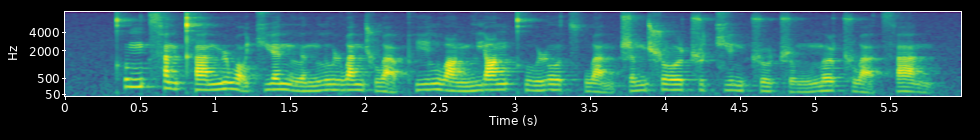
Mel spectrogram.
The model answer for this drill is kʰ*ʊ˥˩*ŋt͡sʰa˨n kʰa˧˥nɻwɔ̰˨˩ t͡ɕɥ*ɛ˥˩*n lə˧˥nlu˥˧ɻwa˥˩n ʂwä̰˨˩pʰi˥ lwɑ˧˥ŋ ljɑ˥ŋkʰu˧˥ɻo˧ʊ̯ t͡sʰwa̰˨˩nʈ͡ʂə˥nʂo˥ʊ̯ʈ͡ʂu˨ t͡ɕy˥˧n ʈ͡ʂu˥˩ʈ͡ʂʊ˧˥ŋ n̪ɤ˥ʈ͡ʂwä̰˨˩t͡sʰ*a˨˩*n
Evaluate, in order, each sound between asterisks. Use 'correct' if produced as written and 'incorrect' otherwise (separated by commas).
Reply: incorrect, correct, incorrect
